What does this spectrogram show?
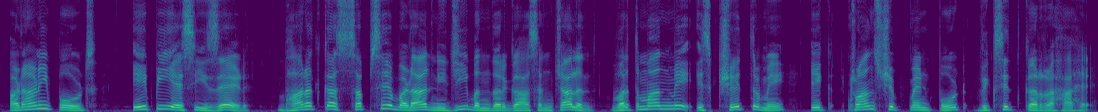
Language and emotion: Hindi, neutral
